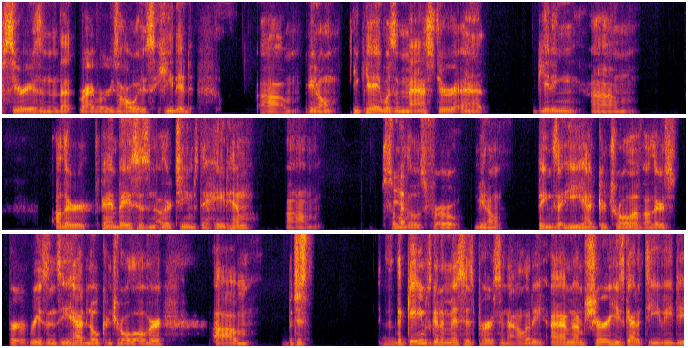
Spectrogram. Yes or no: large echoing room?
no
